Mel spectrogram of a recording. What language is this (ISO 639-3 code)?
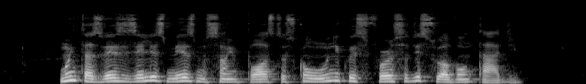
por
